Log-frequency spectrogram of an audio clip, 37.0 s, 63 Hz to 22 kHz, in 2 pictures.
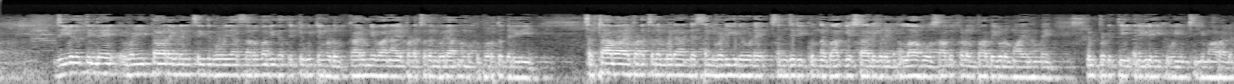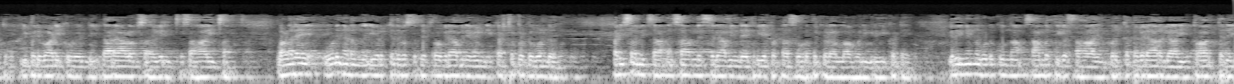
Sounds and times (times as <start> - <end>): Male speech, man speaking: 0.0 - 8.1, 8.7 - 37.0
Narration, monologue: 0.0 - 37.0.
